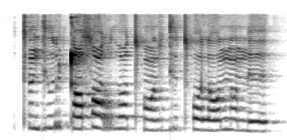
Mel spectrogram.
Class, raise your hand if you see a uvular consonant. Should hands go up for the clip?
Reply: no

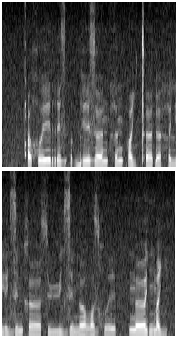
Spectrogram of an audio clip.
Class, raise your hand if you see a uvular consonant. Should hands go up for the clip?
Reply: yes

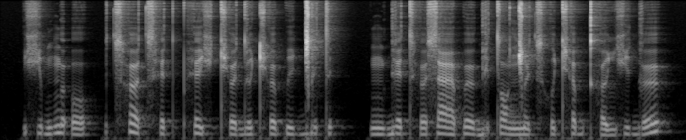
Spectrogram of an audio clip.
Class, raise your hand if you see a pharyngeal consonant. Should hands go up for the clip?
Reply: no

